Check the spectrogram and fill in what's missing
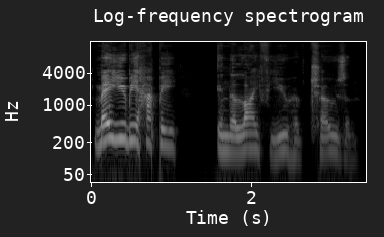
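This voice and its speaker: A man voicing a gentle, sorrowful but resolute young woman in an audiobook of a classic novel. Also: mid-range voice, very animated, measured pace. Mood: resigned farewell.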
